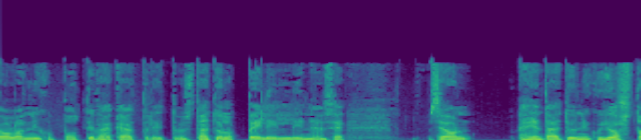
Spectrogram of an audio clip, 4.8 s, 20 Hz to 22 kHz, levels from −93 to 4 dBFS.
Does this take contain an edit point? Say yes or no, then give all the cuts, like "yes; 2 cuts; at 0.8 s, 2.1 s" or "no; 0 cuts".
no; 0 cuts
